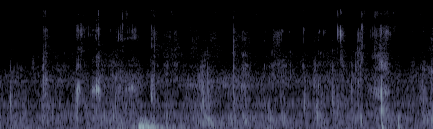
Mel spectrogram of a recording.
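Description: Faint, close-up chewing and mouth sounds of a person eating, with a few light clicks of a plastic fork against a plastic takeout container.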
